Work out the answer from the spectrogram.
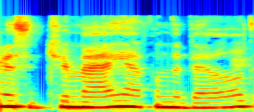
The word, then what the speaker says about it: Yemaya: My name is Yemaya van de Belt. Indeed, in African, it is pronounced as Yemaya, and there are so many different pronunciations of it.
